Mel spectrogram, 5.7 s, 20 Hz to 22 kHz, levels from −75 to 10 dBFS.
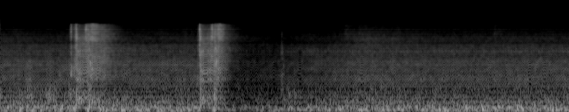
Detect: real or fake fake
